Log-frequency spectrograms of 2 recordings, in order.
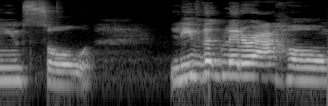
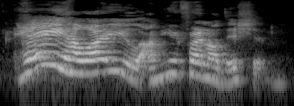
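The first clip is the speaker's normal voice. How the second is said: slightly fake, easygoing friendliness, pitched up; 6 semitones higher than usual. Demonstrating an audition greeting, the speaker says it a little fake. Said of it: "That's more like it".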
